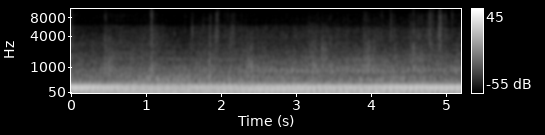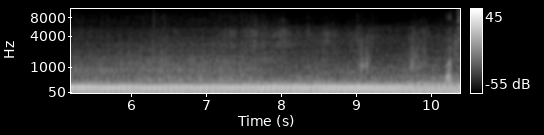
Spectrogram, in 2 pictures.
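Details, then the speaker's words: Jeep Cherokee started after sitting, smoking heavily. Loud steady idle rumble with a faint fast ticking puff from down low at the exhaust. Exhaust manifold leak. "clearly has an exhaust leak right down there"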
